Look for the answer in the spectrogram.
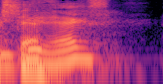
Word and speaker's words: Hegseth: Hegseth.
